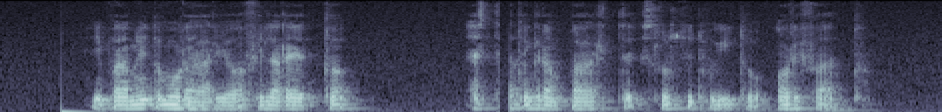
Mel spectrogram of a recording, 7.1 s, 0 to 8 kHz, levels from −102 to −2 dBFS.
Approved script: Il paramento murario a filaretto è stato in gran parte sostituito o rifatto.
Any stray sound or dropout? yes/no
yes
